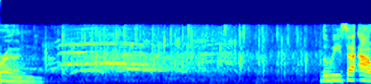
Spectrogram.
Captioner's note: cheers, applause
